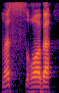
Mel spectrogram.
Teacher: وبيان الهمس في حرف السين والصفير فيها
